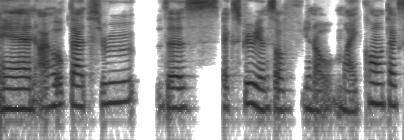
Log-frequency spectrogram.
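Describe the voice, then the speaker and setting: In a Brazilian accent, a woman talks at medium pitch with monotone, flat intonation, the sound dry and close with no echo and the background quiet. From Brazil, Niterói (Rio de Janeiro). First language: Brazilian Portuguese. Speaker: speaker at a cultural event. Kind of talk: online presentation. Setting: live online stream.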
